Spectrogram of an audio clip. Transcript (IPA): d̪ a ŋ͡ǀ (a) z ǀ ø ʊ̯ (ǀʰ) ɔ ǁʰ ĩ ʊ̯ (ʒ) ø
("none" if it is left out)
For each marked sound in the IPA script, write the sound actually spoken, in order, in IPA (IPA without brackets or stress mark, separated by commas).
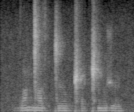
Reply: a, ǁʰ, ʒ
